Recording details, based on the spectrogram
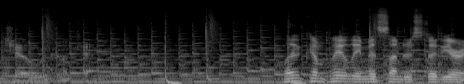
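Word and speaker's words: Jowd: him as evil oh it's pronounced Joe okay I'm completely misunderstood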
